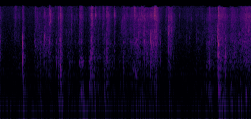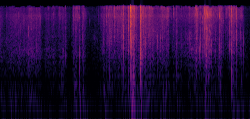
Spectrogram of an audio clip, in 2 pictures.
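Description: Scissors cutting into the black plastic wrapping of a parcel, the plastic crinkling and tearing with small snips and rustles. The crinkling is loudest in a burst about three-quarters of the way through and again near the end.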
